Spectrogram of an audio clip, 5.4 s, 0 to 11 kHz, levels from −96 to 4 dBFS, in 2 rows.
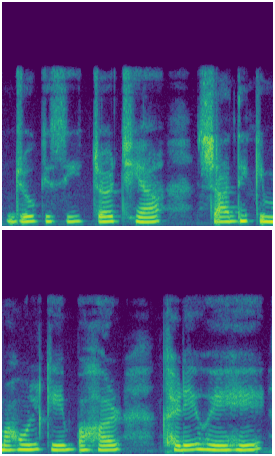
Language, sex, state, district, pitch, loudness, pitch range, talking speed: Hindi, female, Sikkim, Gangtok, 240 Hz, -11 LUFS, 225-245 Hz, 135 wpm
